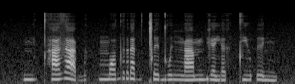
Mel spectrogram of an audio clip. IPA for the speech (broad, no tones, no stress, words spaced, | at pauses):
nʲɔt̪ʰazaɡ | mɔd radǀɪdwɪ ŋamɡʲa jɛxtʲuʔɪnʲ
